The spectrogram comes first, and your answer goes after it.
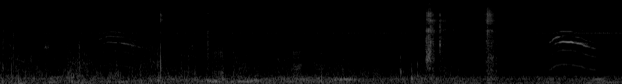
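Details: Crying of a kitten found abandoned along the road on a motorcycle tour: two thin, arching meows, one early and one near the end, with a couple of sharp knocks between and steady outdoor background noise.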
